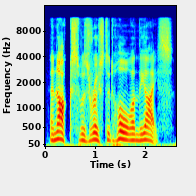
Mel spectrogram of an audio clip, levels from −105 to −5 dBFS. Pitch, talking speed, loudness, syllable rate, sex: 160 Hz, 185 wpm, -19 LUFS, 4.6 syllables/s, male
